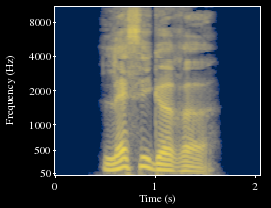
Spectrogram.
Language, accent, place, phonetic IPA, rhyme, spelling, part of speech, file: German, Germany, Berlin, [ˈlɛsɪɡəʁə], -ɛsɪɡəʁə, lässigere, adjective, De-lässigere.ogg
- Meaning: inflection of lässig: 1. strong/mixed nominative/accusative feminine singular comparative degree 2. strong nominative/accusative plural comparative degree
